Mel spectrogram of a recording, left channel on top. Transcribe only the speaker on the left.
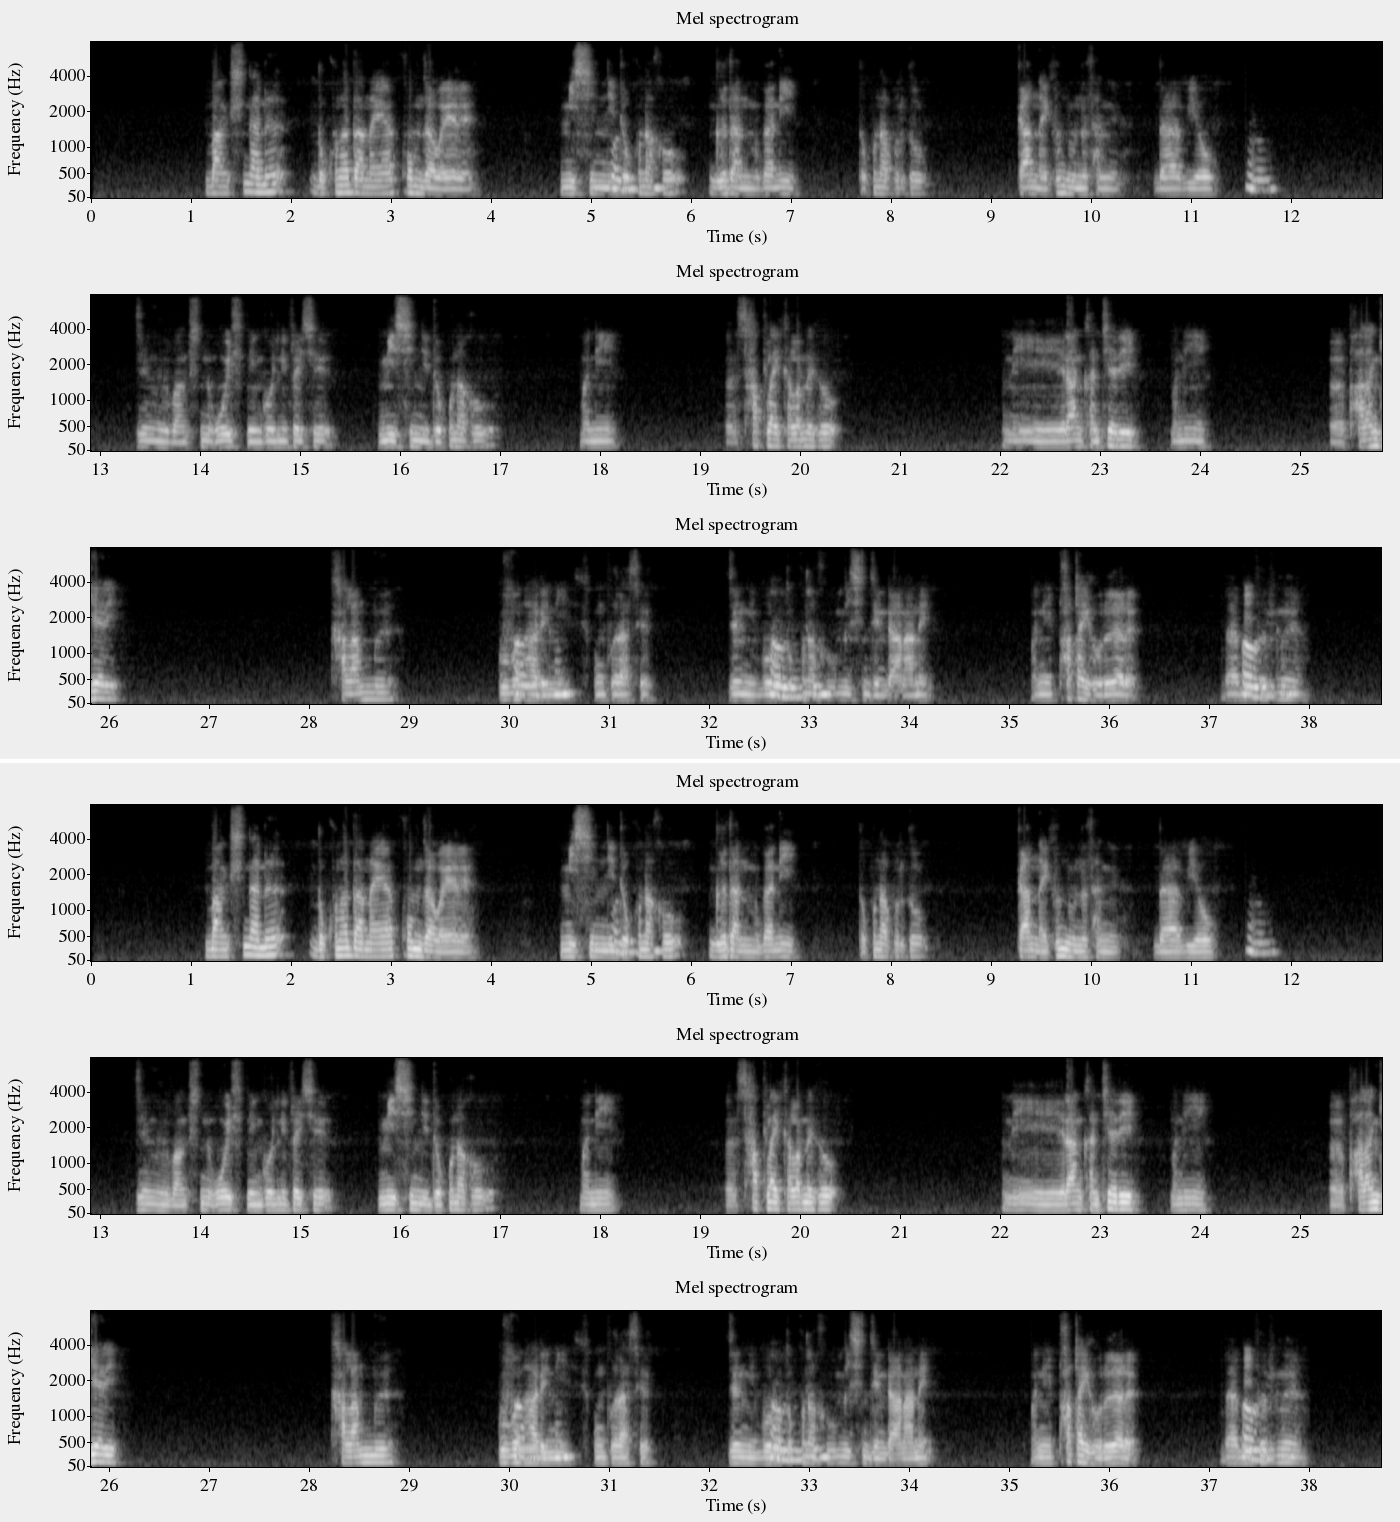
नोंथां
औ
औ
नोंथां
औ नोंथां औ नोंथां
औ
नोंथां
